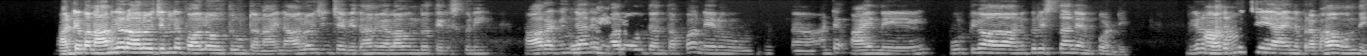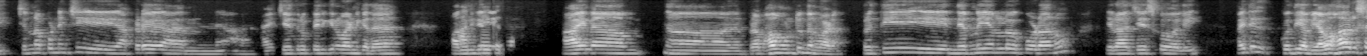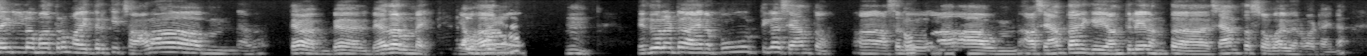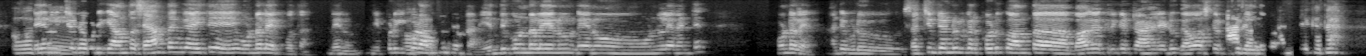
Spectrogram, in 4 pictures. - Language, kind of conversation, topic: Telugu, podcast, తల్లిదండ్రుల మార్గదర్శకత్వం ఇతర మార్గదర్శకుల మార్గదర్శకత్వం కంటే ఎలా భిన్నంగా ఉంటుందో చెప్పగలరా?
- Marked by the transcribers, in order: in English: "ఫాలో"; in English: "ఫాలో"; laughing while speaking: "కొడుకు"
